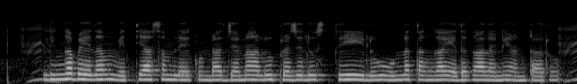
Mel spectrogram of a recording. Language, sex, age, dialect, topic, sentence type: Telugu, female, 25-30, Southern, banking, statement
